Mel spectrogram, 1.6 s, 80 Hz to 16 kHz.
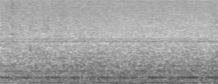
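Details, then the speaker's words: Anidees AI Crystal Cube MAR 3 PC case fans with rifle bearings on lowest speed mode: steady loud whooshing rush with constant mid-pitched hum; fans too noisy even at the lowest setting. "but the thing I kind of dislike about it is how loud these fans are it's they say it's quiet with their rifle bearings all but just listen to it right now that's at the lowest mode and I would personally say that's a bit too loud"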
